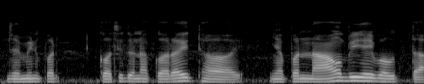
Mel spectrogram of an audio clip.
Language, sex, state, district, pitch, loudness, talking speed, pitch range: Bajjika, male, Bihar, Vaishali, 135 Hz, -26 LUFS, 200 wpm, 130-150 Hz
